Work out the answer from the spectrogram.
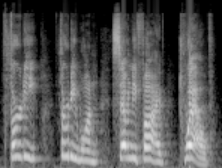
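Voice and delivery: high, loud quarterback calling a play; belted out. A narrator's reading. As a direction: belt out each number separately. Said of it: "belted it out like a quarterback calling a play".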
